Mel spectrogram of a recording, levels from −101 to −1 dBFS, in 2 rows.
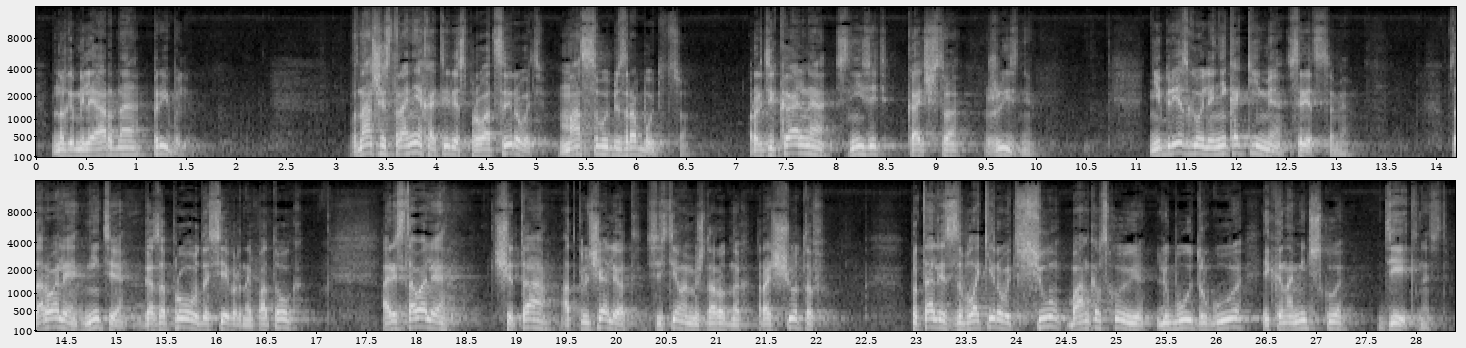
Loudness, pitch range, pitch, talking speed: -24 LUFS, 120-165 Hz, 145 Hz, 80 wpm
